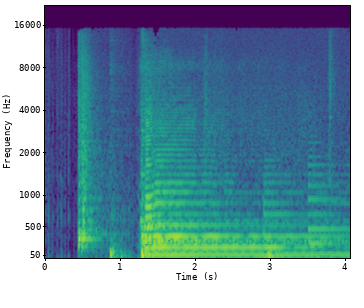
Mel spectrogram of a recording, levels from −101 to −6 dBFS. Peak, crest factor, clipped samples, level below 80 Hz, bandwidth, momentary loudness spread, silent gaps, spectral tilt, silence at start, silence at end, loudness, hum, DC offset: -2 dBFS; 20 dB; under 0.1%; -30 dBFS; 15.5 kHz; 13 LU; none; -6.5 dB/octave; 0.45 s; 0 s; -24 LUFS; none; under 0.1%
